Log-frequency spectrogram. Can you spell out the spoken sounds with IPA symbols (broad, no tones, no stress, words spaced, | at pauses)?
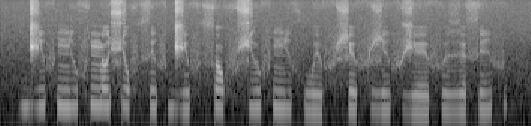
d͡ʒifɲɯf nɔɕɔfθifd͡ʒɪf θɔfɕɯf ɲifwɪf ɬefɮifʒe fɪɣɪθif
